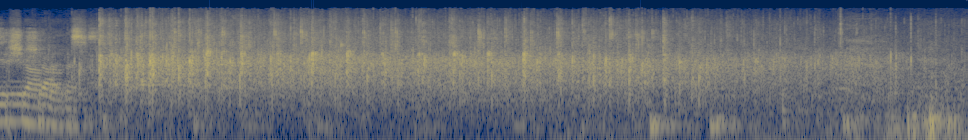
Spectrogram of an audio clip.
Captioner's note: applause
